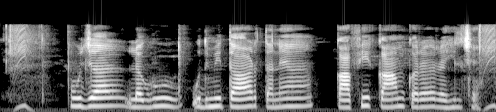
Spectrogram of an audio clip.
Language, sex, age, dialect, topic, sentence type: Magahi, female, 18-24, Northeastern/Surjapuri, banking, statement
